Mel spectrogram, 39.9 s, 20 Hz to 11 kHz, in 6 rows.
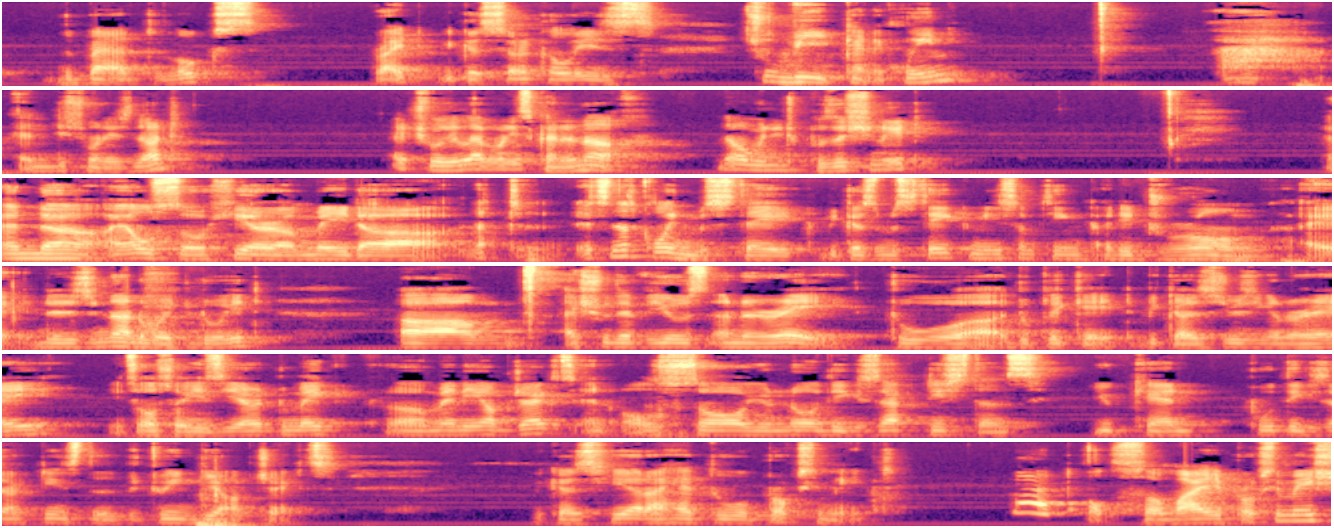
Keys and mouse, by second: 2.5 click, 4.5-8.9 typing, 9.9 KP_7, 13.8-16.9 drag, 21.1-23.5 drag, 22.0 s, 24.4-27.5 drag, 26.6 shift+d, 32.7 shift+d, 38.7 shift+d.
